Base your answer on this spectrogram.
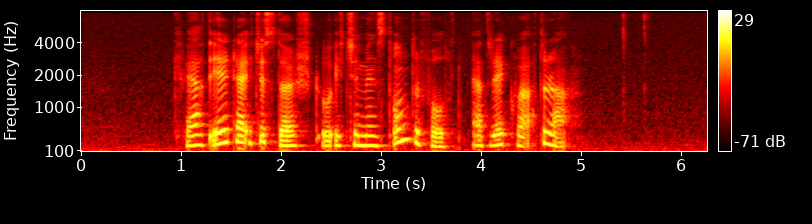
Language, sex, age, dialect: Faroese, female, 15-35, Norðuroyggjar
